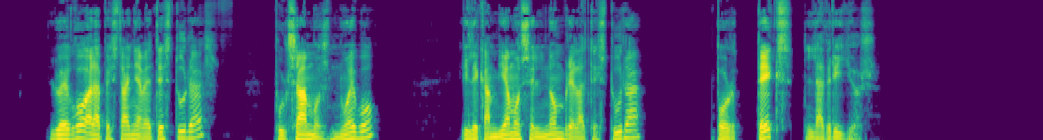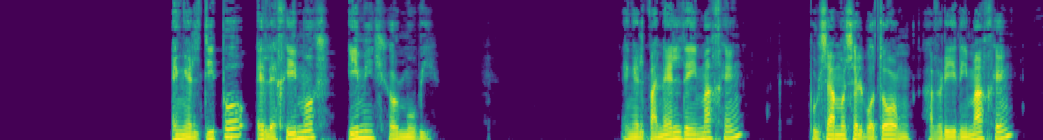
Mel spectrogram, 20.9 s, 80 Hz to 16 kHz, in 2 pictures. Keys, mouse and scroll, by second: 1.9-3.7 drag, 3.9-6.9 drag, 10.6 l, 13.0-14.6 drag, 16.8-18.4 drag, 20.8 click.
